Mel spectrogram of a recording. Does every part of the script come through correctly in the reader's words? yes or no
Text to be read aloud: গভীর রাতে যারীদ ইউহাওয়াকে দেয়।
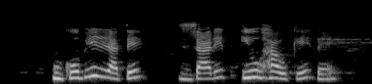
yes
